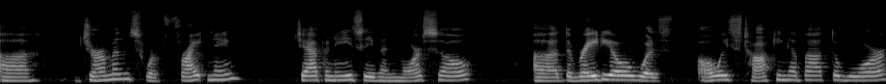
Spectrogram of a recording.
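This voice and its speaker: A woman with a US Midwestern accent, medium pitch, fairly even intonation and a very slow pace. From Nebraska, Omaha. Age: 70s. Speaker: retiree recounting life story. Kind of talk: interview reminiscence.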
